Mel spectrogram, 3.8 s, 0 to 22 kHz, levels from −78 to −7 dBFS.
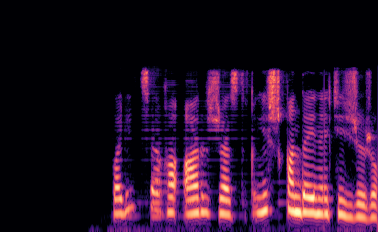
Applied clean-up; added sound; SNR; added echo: neural mask model DeepFilterNet 3.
